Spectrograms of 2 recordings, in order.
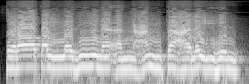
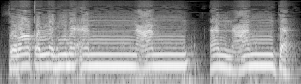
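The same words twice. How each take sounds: First: Slow chanted verse with a light, unpressed meem in "أنعمت"; easy, correct recitation. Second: Slow recitation leaning hard on the meem in "أنعمت"; mistaken over-pressed recitation. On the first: Teacher showing students to read it as it is, easy clear "أنعمت". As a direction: glide from "م" to "ت" in "أنعمت" without pressing or lingering. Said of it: "نقرأها كما هي، سهلة سمحة". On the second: Teacher mimicking someone's recitation mistake, over-held meem in "أنعمت". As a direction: press and hold the "م" of "أنعمت" with a nasal hum. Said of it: "تسمع واحد يقول لك".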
